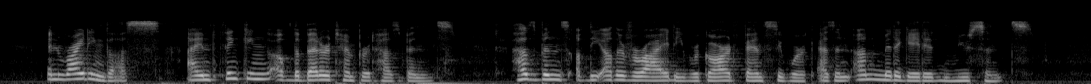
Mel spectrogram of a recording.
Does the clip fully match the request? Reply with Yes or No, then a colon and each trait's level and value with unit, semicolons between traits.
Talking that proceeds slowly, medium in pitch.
Yes: slow, 125 wpm; medium, 180 Hz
